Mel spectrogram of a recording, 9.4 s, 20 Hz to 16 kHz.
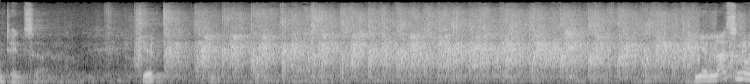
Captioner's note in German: Beifall CDU und BÜNDNIS 90/DIE GRÜNEN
